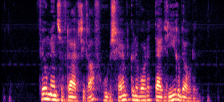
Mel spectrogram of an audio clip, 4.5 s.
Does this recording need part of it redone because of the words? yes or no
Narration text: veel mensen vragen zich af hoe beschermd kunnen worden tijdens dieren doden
no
